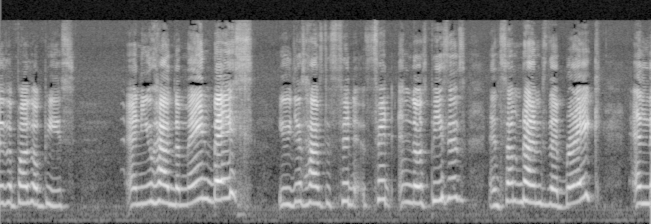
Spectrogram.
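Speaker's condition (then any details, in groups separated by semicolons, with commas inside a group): Cerebral palsy; speech therapy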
